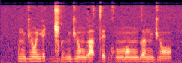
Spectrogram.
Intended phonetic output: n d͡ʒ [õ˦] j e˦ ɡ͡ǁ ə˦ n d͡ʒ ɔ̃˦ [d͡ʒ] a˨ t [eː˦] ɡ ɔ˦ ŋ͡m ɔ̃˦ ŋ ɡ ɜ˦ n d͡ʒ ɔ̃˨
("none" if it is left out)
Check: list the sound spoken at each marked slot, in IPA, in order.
ɔ̃˦, ɡ, e˦

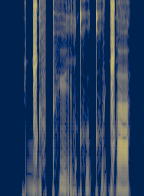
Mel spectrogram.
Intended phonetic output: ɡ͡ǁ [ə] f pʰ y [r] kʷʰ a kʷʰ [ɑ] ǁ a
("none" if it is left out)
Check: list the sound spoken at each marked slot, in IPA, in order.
ə, r, ə

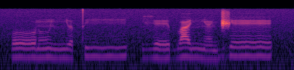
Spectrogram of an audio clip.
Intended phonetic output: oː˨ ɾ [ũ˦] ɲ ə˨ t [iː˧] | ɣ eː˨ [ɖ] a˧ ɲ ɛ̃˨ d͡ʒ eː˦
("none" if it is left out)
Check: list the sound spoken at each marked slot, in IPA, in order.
ũ˨, iː˧, b

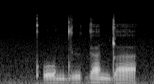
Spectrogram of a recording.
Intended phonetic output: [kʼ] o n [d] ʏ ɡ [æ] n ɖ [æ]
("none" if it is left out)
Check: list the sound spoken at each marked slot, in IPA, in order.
kʼ, d, a, a

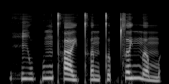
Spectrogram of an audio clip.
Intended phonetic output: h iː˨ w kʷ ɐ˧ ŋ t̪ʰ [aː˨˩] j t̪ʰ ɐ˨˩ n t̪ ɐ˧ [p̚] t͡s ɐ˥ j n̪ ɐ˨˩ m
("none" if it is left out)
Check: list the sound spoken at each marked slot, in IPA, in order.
aː˨˩, p̚

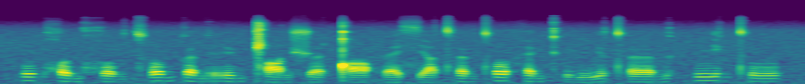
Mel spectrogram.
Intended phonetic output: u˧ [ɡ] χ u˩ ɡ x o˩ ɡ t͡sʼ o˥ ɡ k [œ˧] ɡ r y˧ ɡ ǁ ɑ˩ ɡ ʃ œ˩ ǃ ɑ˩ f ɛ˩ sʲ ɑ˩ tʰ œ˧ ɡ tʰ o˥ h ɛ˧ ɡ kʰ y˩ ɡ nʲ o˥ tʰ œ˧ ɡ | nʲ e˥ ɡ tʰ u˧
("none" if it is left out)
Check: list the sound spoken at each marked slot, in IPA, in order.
ɡ, œ˧

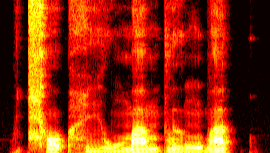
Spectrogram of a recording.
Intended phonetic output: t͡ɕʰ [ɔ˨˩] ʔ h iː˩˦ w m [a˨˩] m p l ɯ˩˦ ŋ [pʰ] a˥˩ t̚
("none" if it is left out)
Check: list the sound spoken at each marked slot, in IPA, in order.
ɔ˨˩, a˧, b

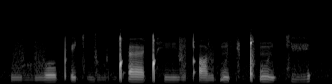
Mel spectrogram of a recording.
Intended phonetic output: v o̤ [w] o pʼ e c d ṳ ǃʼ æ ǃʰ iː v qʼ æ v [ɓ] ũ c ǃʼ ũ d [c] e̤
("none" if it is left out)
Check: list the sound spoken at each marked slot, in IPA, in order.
v, ɓ, c

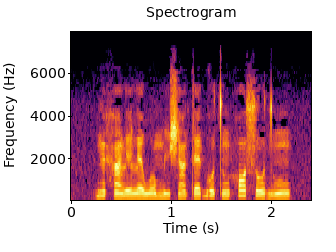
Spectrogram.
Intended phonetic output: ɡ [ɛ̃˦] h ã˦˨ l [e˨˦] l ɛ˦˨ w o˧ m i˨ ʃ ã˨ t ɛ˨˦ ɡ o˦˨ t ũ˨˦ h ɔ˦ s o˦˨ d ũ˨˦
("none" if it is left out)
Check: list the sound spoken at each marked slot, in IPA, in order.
ɛ̃˦, e˨˦

